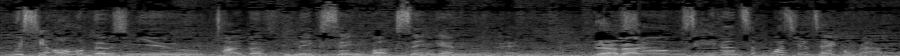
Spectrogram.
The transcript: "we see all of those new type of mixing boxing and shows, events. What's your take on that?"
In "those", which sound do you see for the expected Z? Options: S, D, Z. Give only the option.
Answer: Z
